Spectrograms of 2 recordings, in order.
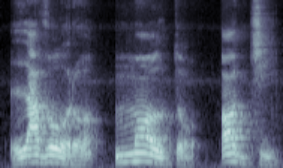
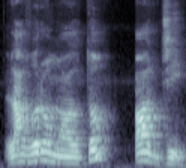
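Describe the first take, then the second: First: "Lavoro ... molto ... oggi", a pause between words. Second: Said in the usual way. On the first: Shown as a demonstration. Teacher translating working a lot today, word by word. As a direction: dictate "Lavoro molto oggi" one separate word at a time. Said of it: "ভেঙে ভেঙে".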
